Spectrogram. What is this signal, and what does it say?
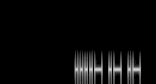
Morse code, heard as a keyed tone, about 50 wpm, 700 Hz. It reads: 4AA
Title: All Cut Numbers - 3-Digit 50wpm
